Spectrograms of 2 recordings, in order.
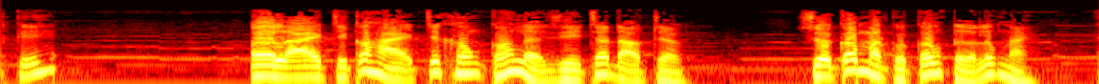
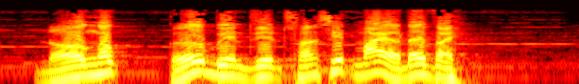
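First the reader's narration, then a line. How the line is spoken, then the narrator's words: Irritated scolding shout. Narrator (Vietnamese): Thiên Huyền Tử gắt giọng la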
